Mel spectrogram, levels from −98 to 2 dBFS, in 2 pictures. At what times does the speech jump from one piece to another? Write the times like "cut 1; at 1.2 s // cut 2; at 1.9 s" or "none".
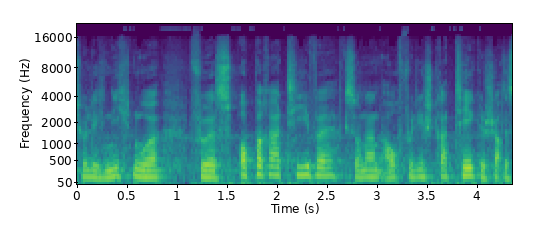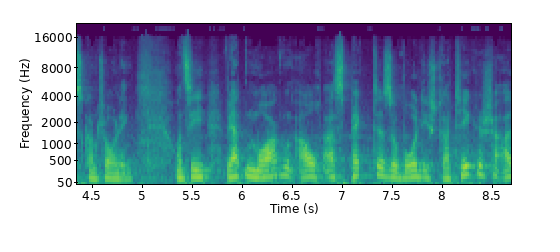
cut 1; at 2.7 s // cut 2; at 4.2 s // cut 3; at 6.8 s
